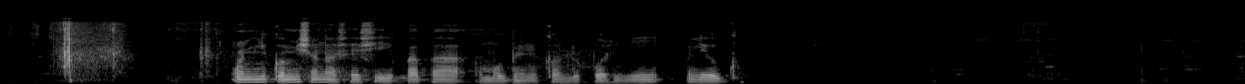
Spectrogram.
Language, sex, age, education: Yoruba, male, 15-29, tertiary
